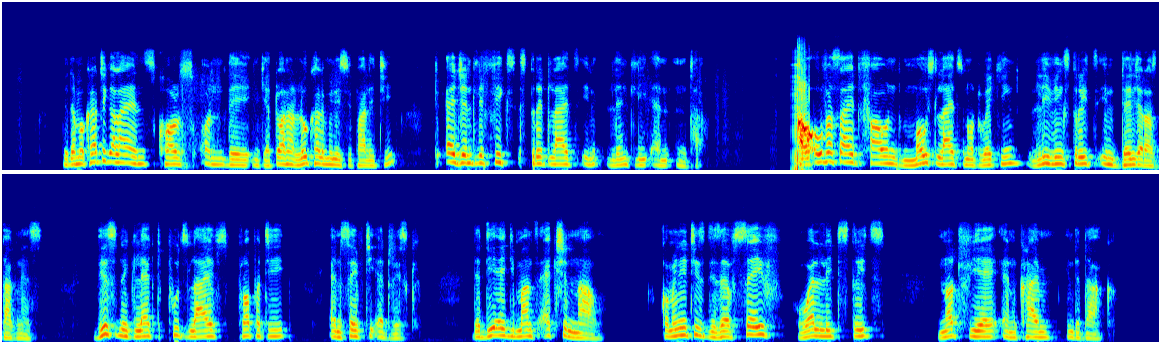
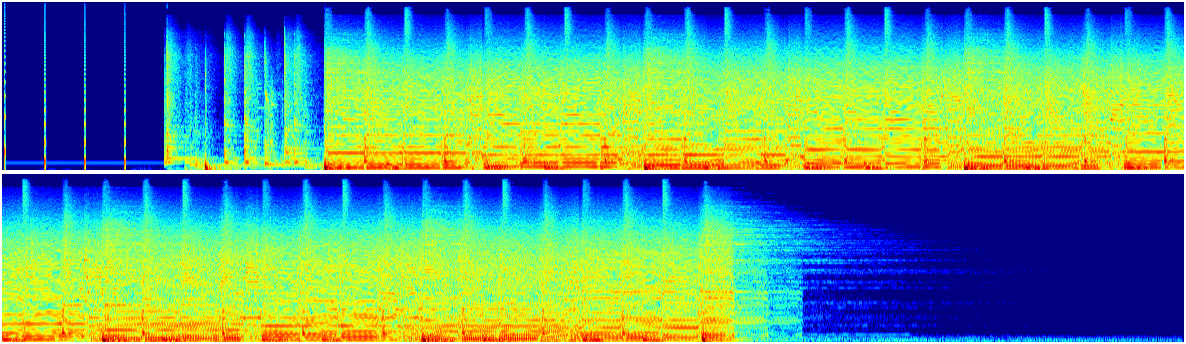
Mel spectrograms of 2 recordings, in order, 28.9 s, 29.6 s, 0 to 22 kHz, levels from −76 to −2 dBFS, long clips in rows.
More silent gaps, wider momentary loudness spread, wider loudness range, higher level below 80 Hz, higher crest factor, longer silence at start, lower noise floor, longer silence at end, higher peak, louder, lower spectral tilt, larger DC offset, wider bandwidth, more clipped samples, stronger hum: neither; about the same, 12 LU vs 11 LU; about the same, 7 LU vs 6 LU; second, -48 dBFS vs -18 dBFS; first, 22 dB vs 12 dB; second, 0.75 s vs 2 s; first, -83 dBFS vs -57 dBFS; second, 0.6 s vs 4.8 s; about the same, -2 dBFS vs 0 dBFS; second, -22 LUFS vs -12 LUFS; about the same, -6 dB/octave vs -5 dB/octave; neither; second, 9 kHz vs 19.5 kHz; neither; neither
